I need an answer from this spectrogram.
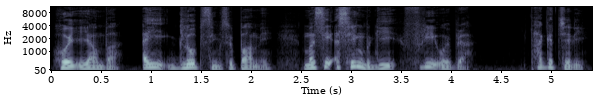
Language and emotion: Manipuri, happy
